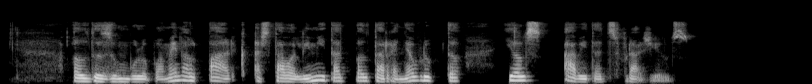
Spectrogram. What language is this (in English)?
Catalan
